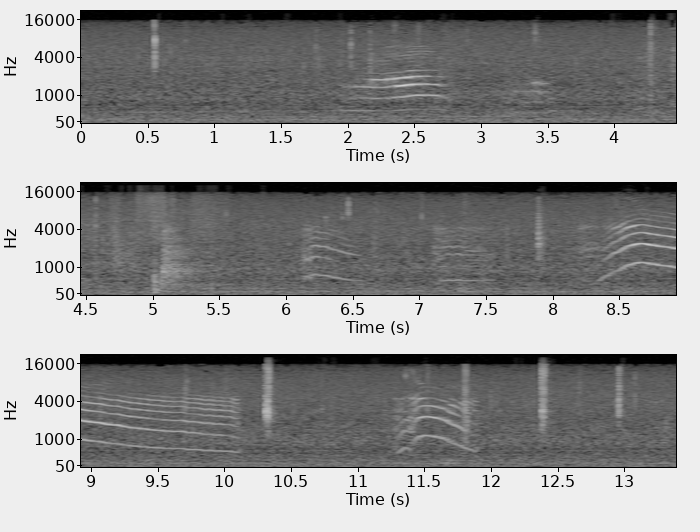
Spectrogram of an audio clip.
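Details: Hungry domestic kittens, seven sitting in a basket indoors waiting impatiently for feeding time, give high harmonic meows: several short, one long falling meow near the middle, then a sharp rising-falling cry, spaced irregularly over steady low background hum and occasional clicks.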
